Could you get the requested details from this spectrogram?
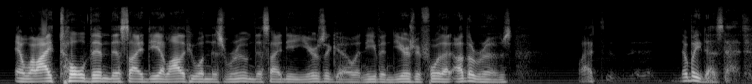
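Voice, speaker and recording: Rushing along at a very fast pace, a man speaks in a medium pitch and a monotone, flat intonation while music plays in the background. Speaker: podcast host. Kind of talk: casual conversation.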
